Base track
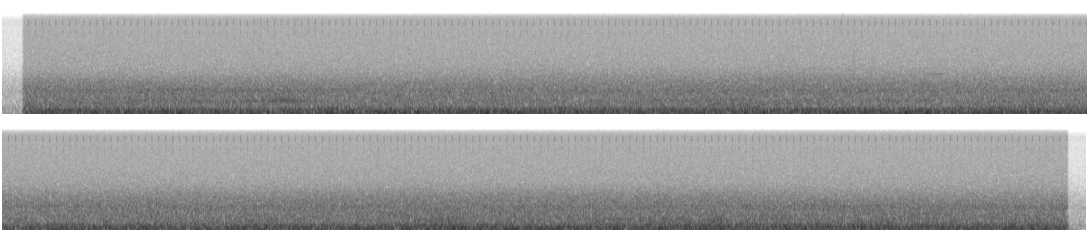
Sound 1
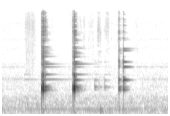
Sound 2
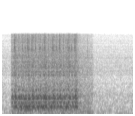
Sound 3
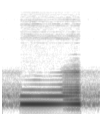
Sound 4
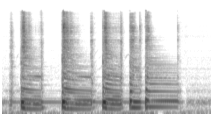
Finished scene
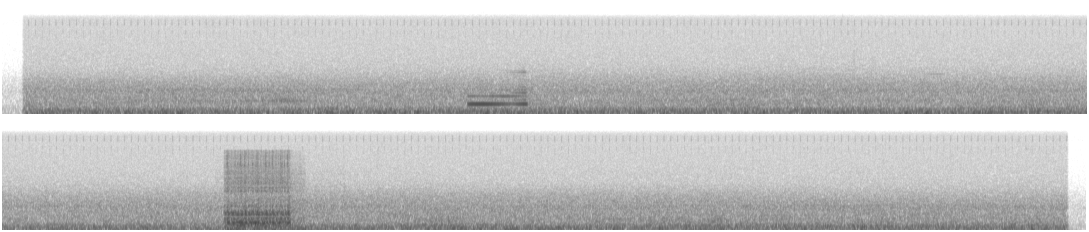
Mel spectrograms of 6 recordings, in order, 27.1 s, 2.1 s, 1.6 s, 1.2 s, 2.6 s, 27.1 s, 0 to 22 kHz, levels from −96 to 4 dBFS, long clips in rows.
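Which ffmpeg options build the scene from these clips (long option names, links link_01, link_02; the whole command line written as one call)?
ffmpeg -i bed.wav -i cue0.wav -i cue1.wav -i cue2.wav -filter_complex "[0:a]volume=-15dB[link_01];[2:a]lowshelf=frequency=120:gain=11.5[link_02];[3:a]atrim=end=1.23,asetpts=PTS-STARTPTS,volume=-9.5dB,afade=type=in:duration=0.004:curve=hsin,afade=type=out:start_time=1.226:duration=0.004:curve=hsin,adelay=5590[link_03];[link_02]atrim=end=1.64,asetpts=PTS-STARTPTS,volume=-0.5dB,afade=type=in:duration=0.004:curve=hsin,afade=type=out:start_time=1.636:duration=0.004:curve=hsin,adelay=16220[link_04];[link_01][link_03][link_04]amix=inputs=3:normalize=0" out.wav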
